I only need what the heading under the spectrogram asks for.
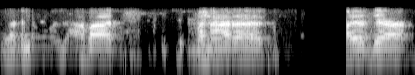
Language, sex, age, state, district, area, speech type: Hindi, male, 45-60, Uttar Pradesh, Ayodhya, rural, conversation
